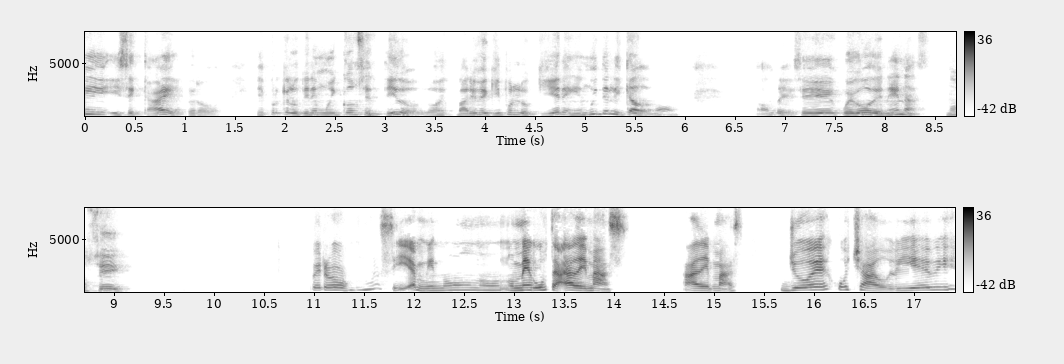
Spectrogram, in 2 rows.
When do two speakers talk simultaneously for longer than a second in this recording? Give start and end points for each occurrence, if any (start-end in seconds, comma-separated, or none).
none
